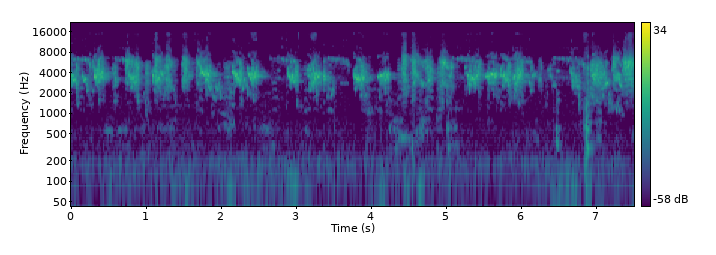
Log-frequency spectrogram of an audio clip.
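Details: Lively bird chirping, a steady stream of high squeaky tweets with thin whistled lines threaded through, barely pausing.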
